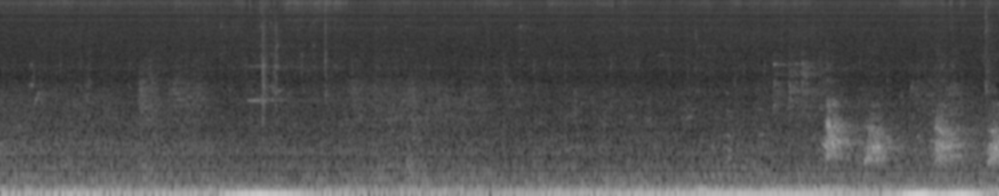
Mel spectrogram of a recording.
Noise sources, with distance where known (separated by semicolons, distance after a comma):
dog barking or whining, far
